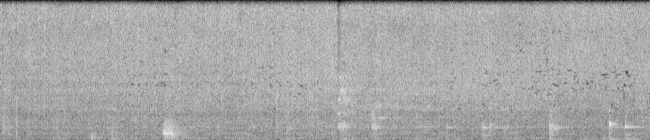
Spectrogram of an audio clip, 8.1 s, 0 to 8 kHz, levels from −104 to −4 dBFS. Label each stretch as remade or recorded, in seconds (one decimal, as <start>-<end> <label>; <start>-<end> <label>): 0.0-1.5 remade; 1.5-2.1 recorded; 2.1-3.1 remade; 3.1-3.8 recorded; 3.8-5.6 remade; 5.6-8.1 recorded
